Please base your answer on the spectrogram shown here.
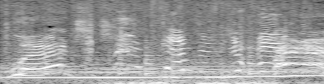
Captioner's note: sobbing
